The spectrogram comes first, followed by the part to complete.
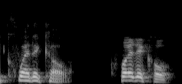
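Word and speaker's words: Quetico: Well, it's it's actually quite quico. Okay. Quitico.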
